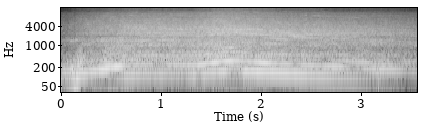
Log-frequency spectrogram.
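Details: BMW 325xi straight-six after the 330xi tune, revved while the aftermarket DISA flaps open. A smooth rev that climbs and falls cleanly with no stumble or rattle, and a healthy intake sound. Normal revving.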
